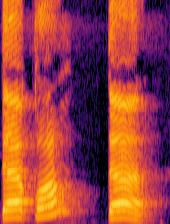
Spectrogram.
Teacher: تا جو ہے یہ باریک پڑھا جانے والا حروف ہے، اور قاف جو ہے یہ موٹا پڑھا جانے والا حروف ہے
